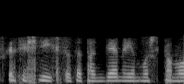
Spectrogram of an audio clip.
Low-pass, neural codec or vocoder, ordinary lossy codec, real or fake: 3.6 kHz; codec, 16 kHz in and 24 kHz out, 1.1 kbps, FireRedTTS-2 codec; MP3, 24 kbps; fake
